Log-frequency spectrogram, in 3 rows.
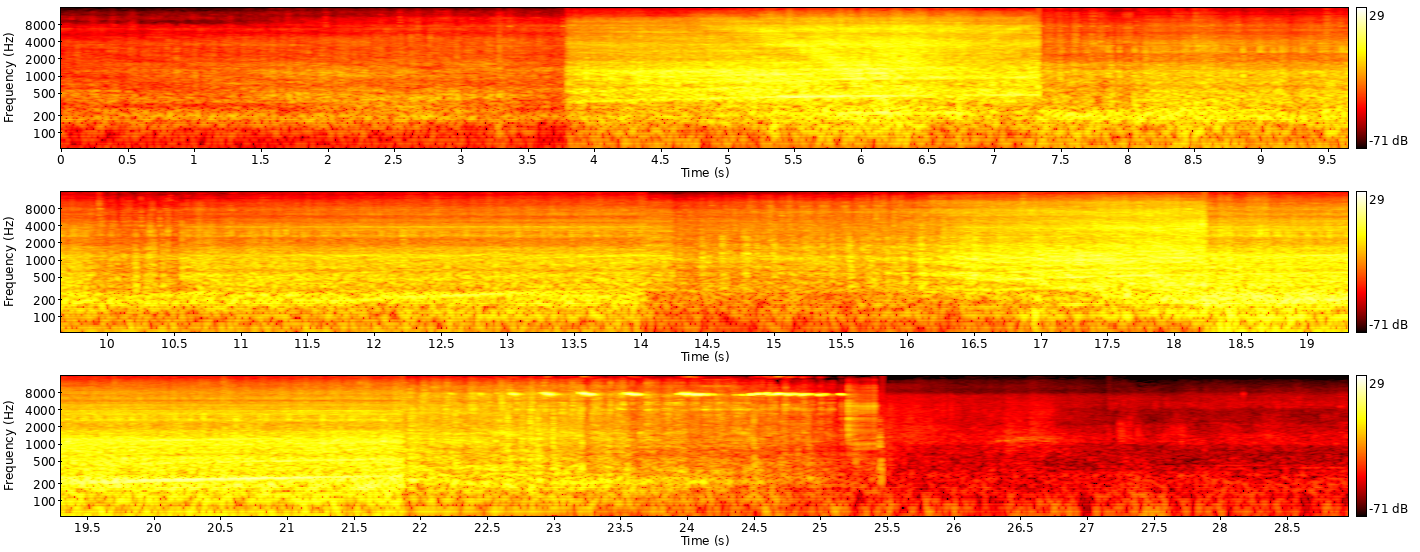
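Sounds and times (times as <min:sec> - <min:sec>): small electric motor whining: 0:03.8 - 0:14.1
rumbling noise: 0:18.1 - 0:21.8.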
